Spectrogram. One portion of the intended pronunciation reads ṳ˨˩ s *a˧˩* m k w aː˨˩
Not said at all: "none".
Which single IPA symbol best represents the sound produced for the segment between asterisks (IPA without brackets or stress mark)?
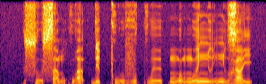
a˧˩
